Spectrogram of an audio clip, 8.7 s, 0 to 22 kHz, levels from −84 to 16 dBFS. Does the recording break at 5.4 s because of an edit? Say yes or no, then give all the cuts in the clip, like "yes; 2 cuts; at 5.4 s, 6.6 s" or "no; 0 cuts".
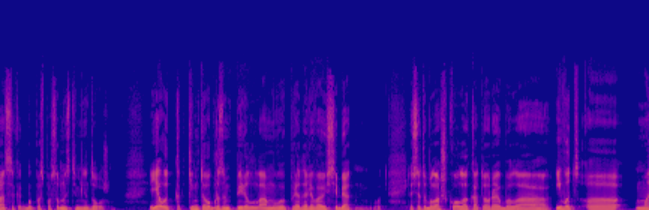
yes; 2 cuts; at 5.4 s, 7.4 s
